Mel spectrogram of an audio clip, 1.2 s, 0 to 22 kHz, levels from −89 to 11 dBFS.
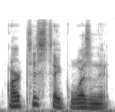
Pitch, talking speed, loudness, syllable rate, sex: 130 Hz, 155 wpm, -17 LUFS, 5.3 syllables/s, male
